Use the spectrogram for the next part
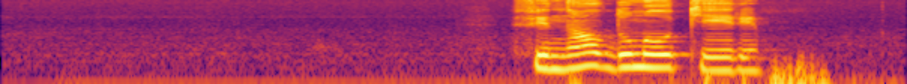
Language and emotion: Russian, neutral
